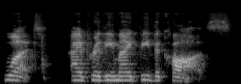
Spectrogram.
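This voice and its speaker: A woman's voice: medium pitch, unhurried, bright, forceful tone. A woman acting a dignified, indignant friar in a staged Shakespeare reading, speaking in a formal, righteous manner. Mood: polite, incredulous. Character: Duke disguised as a male friar, dignified, indignant.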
